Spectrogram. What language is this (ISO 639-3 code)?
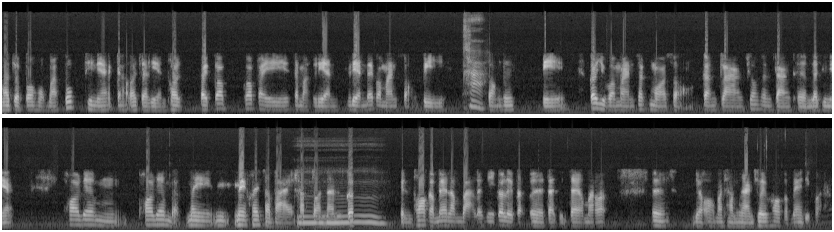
tha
